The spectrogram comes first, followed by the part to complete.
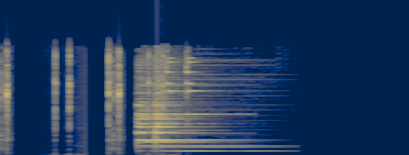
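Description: Sound effect: a few quick clicks, then a single bell ding that rings out and fades over about a second and a half, then stops.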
